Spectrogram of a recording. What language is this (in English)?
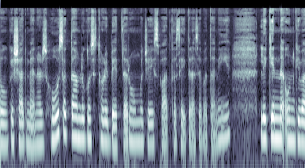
Urdu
